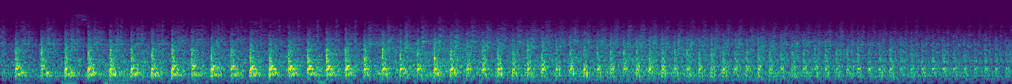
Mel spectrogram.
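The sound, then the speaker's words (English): A Ford Model T car engine runs with a rapid, even chugging of regular put-put pulses, steady in rhythm and growing slightly fainter over several seconds. “you try driving through this infernal drive-thru. I have a Model T, and my feet itch.”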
